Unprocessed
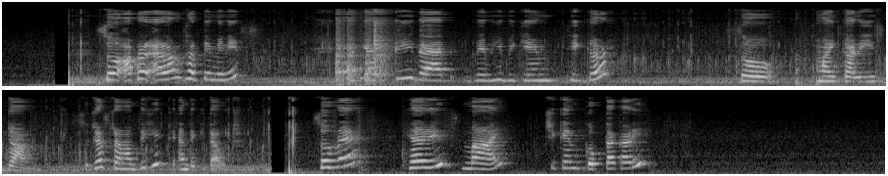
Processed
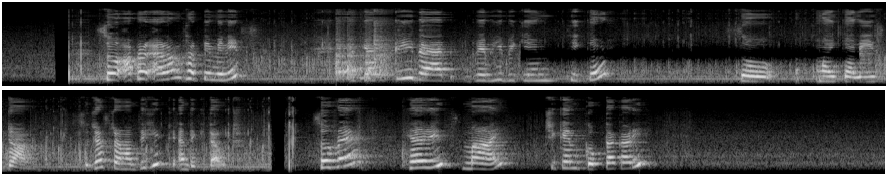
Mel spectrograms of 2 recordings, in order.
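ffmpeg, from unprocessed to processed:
-filter_complex "[0:a]asettb=1/sr,asplit=3[s0][s1][s2];[s0]atrim=end=5.184[s3];[s1]atrim=start=5.18:end=8.58,asetpts=PTS-STARTPTS,afade=t=in:d=0.004:c=qsin,afade=t=out:st=3.396:d=0.004:c=qsin,asuperstop=centerf=1700:order=4:qfactor=0.51[s4];[s2]atrim=start=8.576[s5];[s3][s4]acrossfade=d=0.004:c1=hsin:c2=qsin[s6];[s6][s5]acrossfade=d=0.004:c1=qsin:c2=hsin,highpass=f=380:w=0.5412,highpass=f=380:w=1.3066,equalizer=f=720:w=0.33:g=12.5,alimiter=limit=0.631:level=0:latency=1:release=294"

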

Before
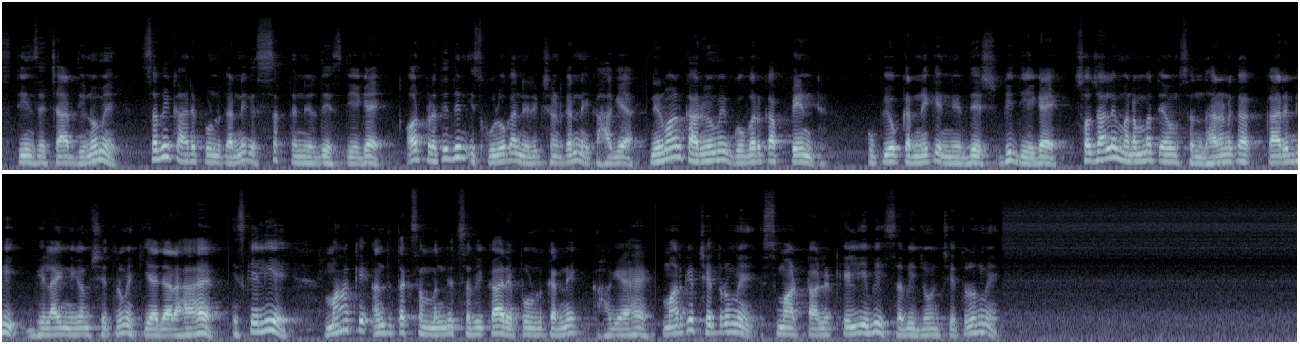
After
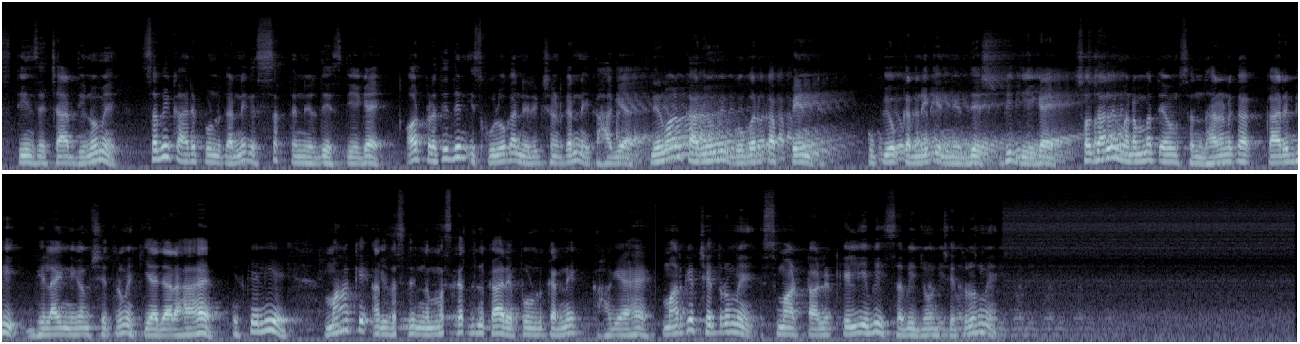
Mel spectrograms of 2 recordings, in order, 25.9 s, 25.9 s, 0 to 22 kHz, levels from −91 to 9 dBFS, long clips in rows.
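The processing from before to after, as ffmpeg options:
-filter_complex "[0:a]asettb=1/sr,asplit=3[s0][s1][s2];[s0]atrim=end=6.064[s3];[s1]atrim=start=6.06:end=11.26,asetpts=PTS-STARTPTS,afade=t=in:d=0.004:c=qsin,afade=t=out:st=5.196:d=0.004:c=qsin,asplit=7[s4][s5][s6][s7][s8][s9][s10];[s5]adelay=89,afreqshift=52,volume=0.398[s11];[s6]adelay=178,afreqshift=104,volume=0.204[s12];[s7]adelay=267,afreqshift=156,volume=0.104[s13];[s8]adelay=356,afreqshift=208,volume=0.0531[s14];[s9]adelay=445,afreqshift=260,volume=0.0269[s15];[s10]adelay=534,afreqshift=312,volume=0.0138[s16];[s4][s11][s12][s13][s14][s15][s16]amix=inputs=7:normalize=0,atrim=end_sample=229320[s17];[s2]atrim=start=11.256[s18];[s3][s17]acrossfade=d=0.004:c1=hsin:c2=qsin[s19];[s19][s18]acrossfade=d=0.004:c1=qsin:c2=hsin,asplit=3[s20][s21][s22];[s20]afade=t=out:st=15.01:d=0.02[s23];[s21]lowpass=1100,afade=t=in:st=15.01:d=0.02,afade=t=out:st=15.81:d=0.02[s24];[s22]afade=t=in:st=15.81:d=0.02[s25];[s23][s24][s25]amix=inputs=3:normalize=0,asplit=2[s26][s27];[s27]afade=t=in:st=21.92:d=0.01,afade=t=out:st=22.41:d=0.01,aecho=0:1:300|600|900|1200|1500|1800|2100|2400|2700|3000:0.281838|0.197287|0.138101|0.0966705|0.0676694|0.0473686|0.033158|0.0232106|0.0162474|0.0113732[s28];[s26][s28]amix=inputs=2:normalize=0,asplit=3[s29][s30][s31];[s29]atrim=end=16.742[s32];[s30]atrim=start=16.738:end=17.782,asetpts=PTS-STARTPTS,areverse[s33];[s31]atrim=start=17.778[s34];[s32][s33]acrossfade=d=0.004:c1=hsin:c2=hsin[s35];[s35][s34]acrossfade=d=0.004:c1=hsin:c2=hsin"

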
